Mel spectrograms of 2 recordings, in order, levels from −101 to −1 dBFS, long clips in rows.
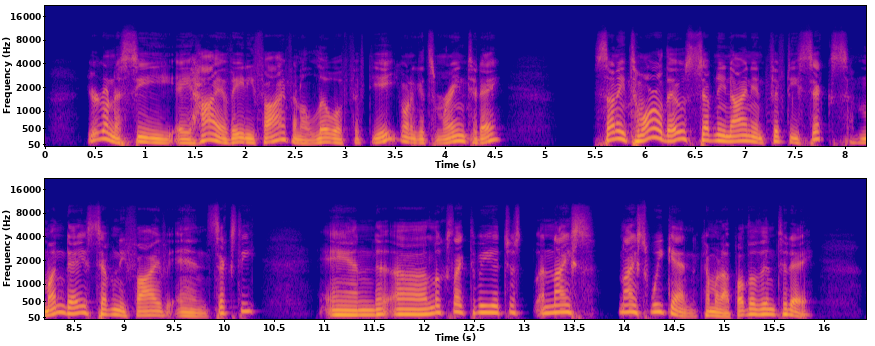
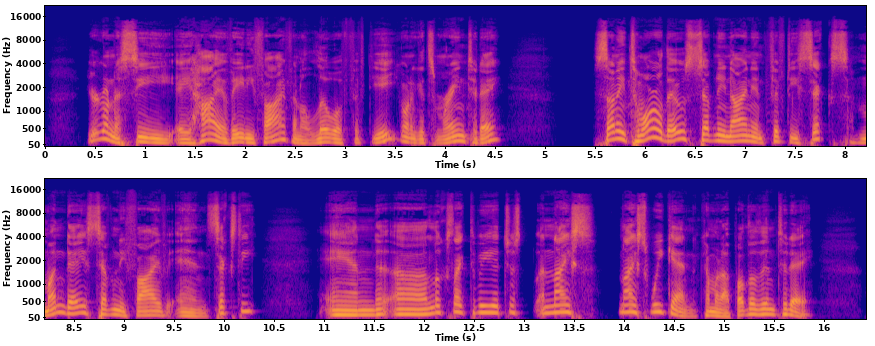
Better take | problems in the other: second | muffled; slightly; fading above 2.5 kHz

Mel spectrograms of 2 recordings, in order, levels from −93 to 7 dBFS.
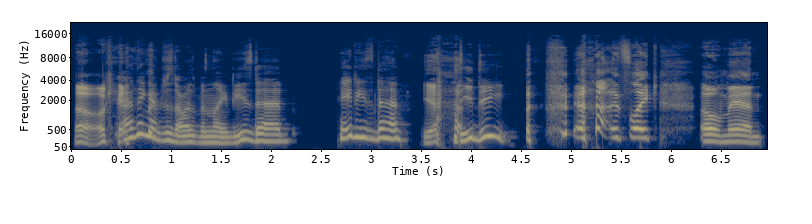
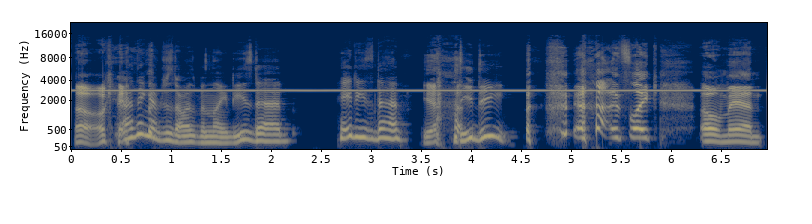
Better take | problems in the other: first | high-pitched whine; loud; throughout; 3 kHz, 6 dB below the speech

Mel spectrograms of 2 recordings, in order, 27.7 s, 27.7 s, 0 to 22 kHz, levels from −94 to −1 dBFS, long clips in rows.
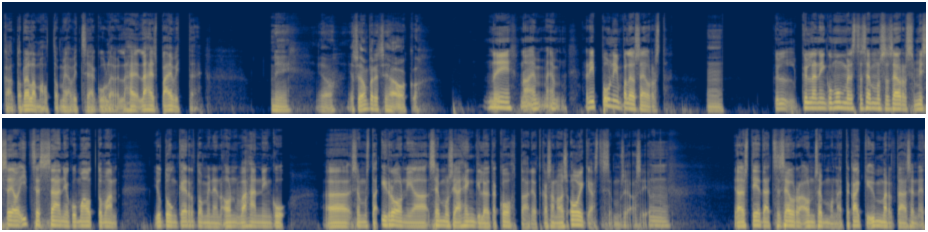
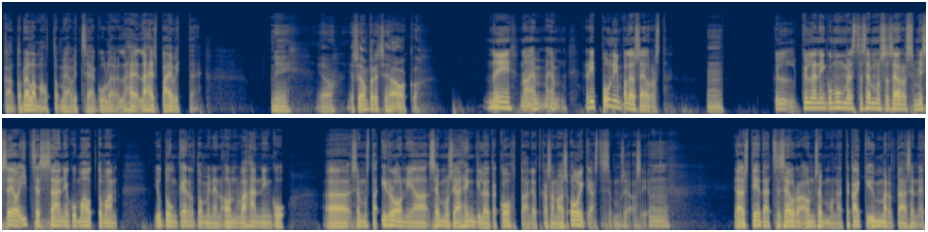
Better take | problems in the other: neither | none

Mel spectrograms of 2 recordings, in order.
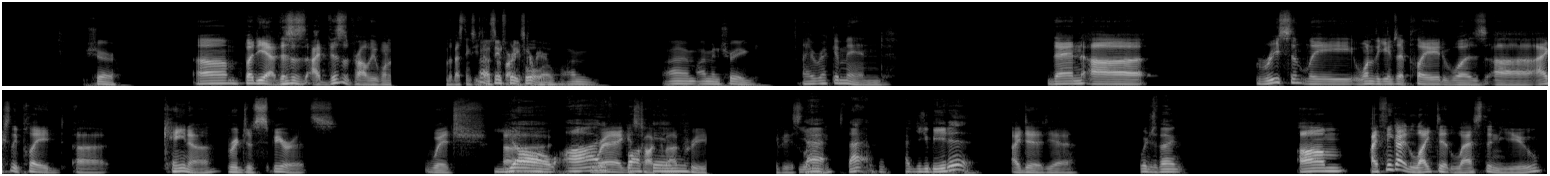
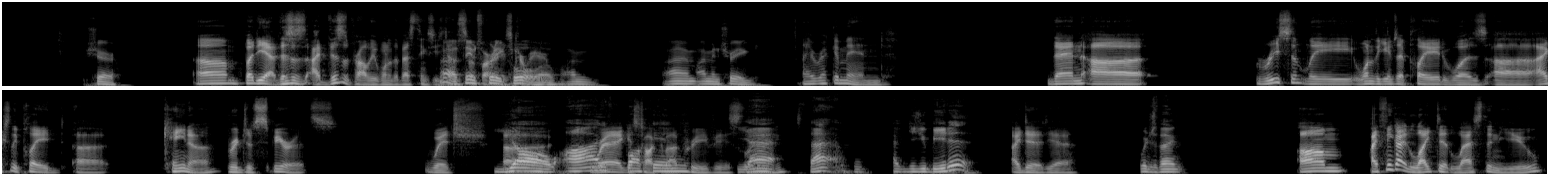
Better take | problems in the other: second | audio freezing; at 4 s for 0.5 s and at 23 s for 0.5 s

